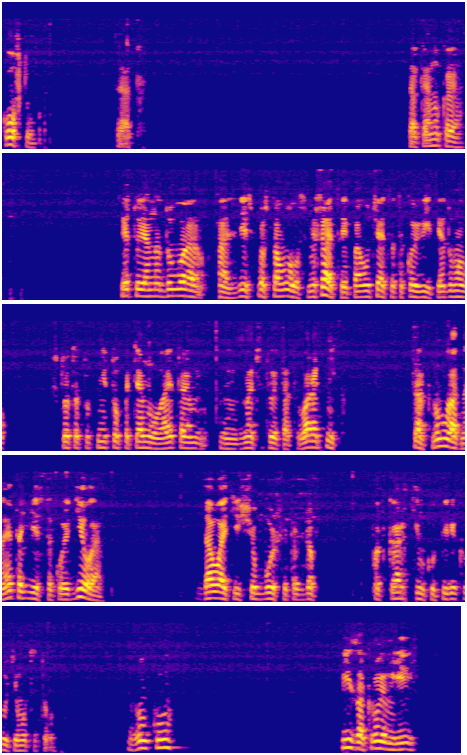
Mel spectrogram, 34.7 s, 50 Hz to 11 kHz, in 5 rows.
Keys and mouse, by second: 0.7-1.8 middle drag, 7.0 s, 8.7 click, 9.4 middle click, 13.4-16.1 middle drag, 18.9-20.4 middle drag, 21.6 click, 22.4-23.5 middle drag, 24.5 click, 24.9-26.1 middle drag, 26.8 r, 28.3 click, 28.6-31.7 middle drag.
